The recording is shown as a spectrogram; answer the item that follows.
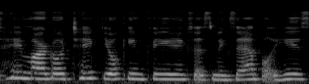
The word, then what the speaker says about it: Joaquin: Or Joaquin, I think is how you pronounce it.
